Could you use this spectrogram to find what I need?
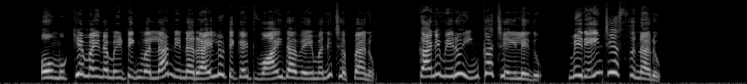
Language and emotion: Telugu, angry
